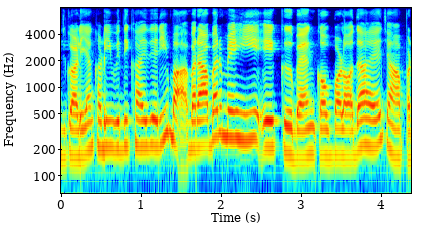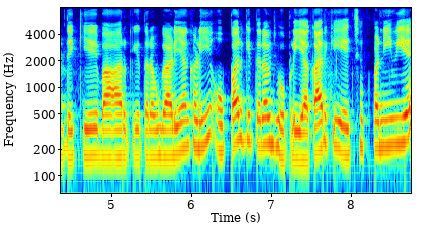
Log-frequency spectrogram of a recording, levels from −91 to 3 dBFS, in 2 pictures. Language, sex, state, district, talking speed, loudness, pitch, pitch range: Hindi, female, Uttarakhand, Tehri Garhwal, 245 wpm, -16 LUFS, 205 Hz, 165-220 Hz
